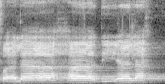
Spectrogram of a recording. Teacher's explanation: ہا میں الٹا پیش ہے، وقف کی صورت میں یہ سکون سے بدل جائے گا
